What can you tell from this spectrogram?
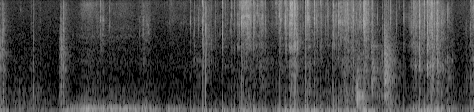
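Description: Shiny foil wrapper of a Topps Chrome trading-card pack torn open and crinkled by hand, after a few light clicks of cards being handled.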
